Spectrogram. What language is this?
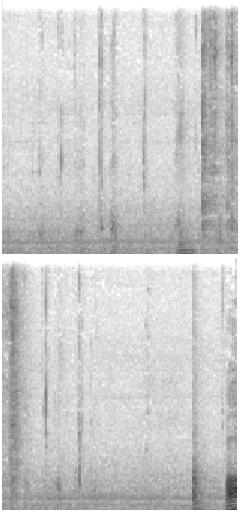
Korean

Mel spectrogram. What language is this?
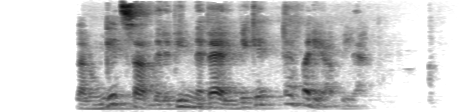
Italian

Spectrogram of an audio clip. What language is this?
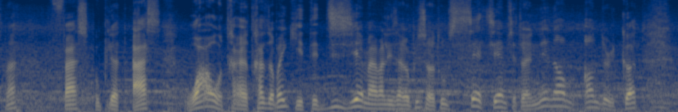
French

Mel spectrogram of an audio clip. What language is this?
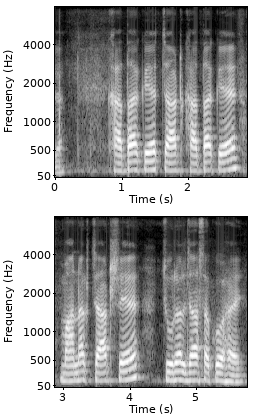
Magahi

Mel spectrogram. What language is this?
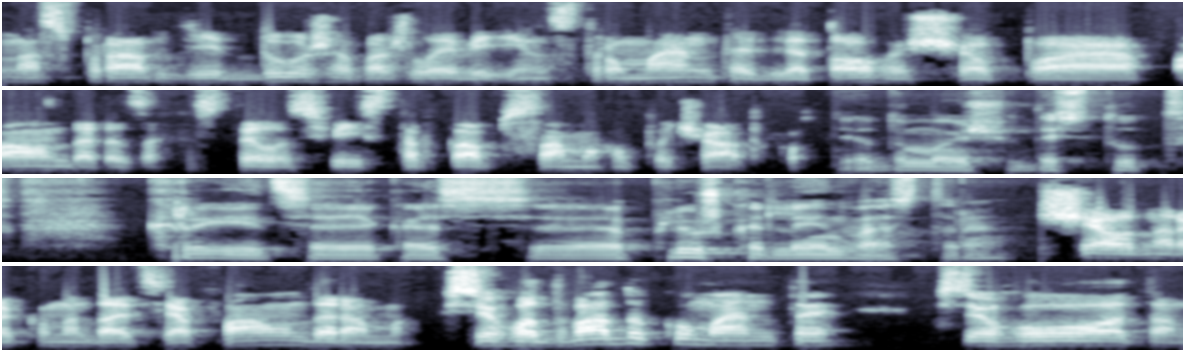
Ukrainian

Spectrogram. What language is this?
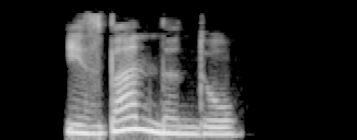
Abkhazian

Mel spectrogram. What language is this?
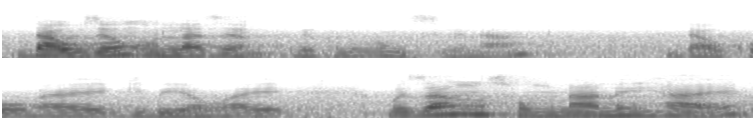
Bodo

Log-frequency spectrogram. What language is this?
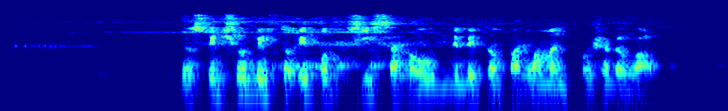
Czech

